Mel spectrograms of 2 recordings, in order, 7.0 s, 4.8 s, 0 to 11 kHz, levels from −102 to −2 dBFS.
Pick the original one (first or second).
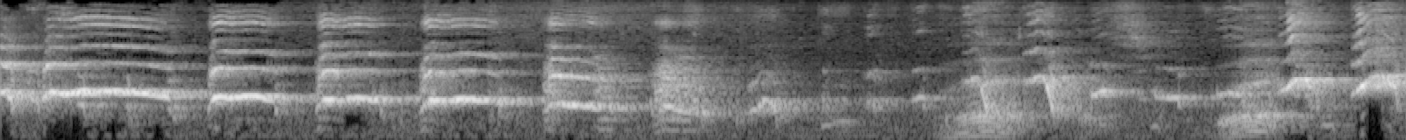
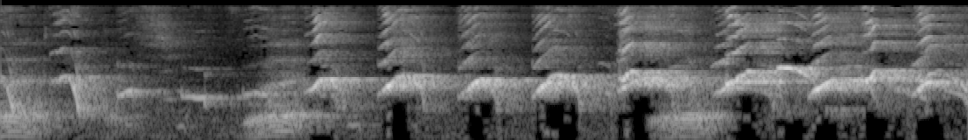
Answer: second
